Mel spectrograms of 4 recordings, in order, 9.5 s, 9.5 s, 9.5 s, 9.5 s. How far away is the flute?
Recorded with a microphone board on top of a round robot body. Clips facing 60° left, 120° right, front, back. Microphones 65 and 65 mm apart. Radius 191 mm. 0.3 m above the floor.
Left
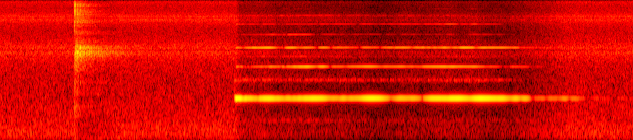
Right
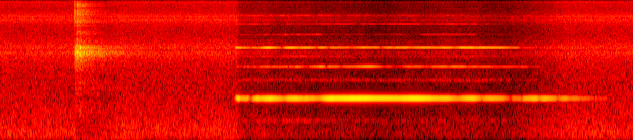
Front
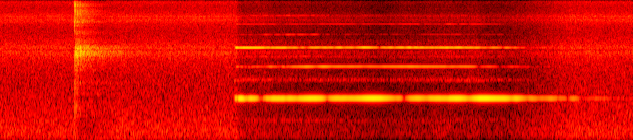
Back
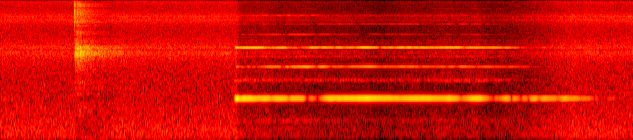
About 2.5 m.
